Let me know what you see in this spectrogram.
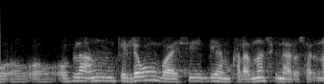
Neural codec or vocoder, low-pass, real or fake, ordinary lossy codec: none; 3.6 kHz; real; none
